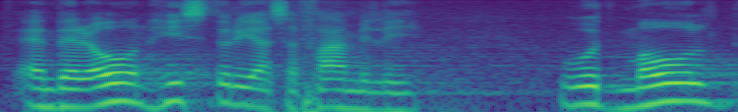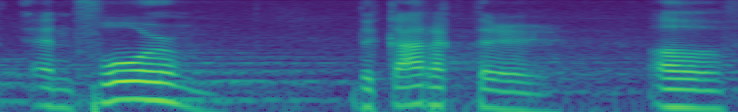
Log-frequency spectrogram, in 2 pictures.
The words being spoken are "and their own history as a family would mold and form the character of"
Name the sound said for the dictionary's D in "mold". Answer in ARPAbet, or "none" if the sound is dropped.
D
